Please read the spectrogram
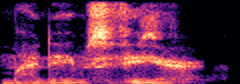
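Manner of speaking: almost a whisper. Reading a quiet character's line giving his name: almost a whisper. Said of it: "almost in a whisper he adds".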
